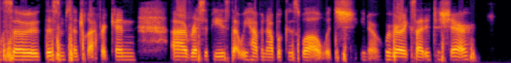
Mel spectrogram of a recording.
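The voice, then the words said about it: Australian accent. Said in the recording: “you sound Australian.”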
